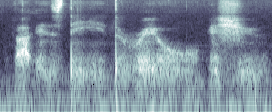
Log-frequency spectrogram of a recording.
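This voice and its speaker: A man is whispering. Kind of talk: casual talk to camera. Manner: whispered.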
